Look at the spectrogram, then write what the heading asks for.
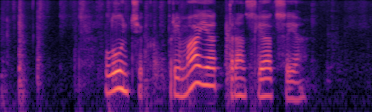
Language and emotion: Russian, neutral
